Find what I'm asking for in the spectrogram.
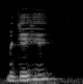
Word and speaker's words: McGehee: McGehee uh, High School. Did I say that right? McGehee? Yes, yes, yes, you yes.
